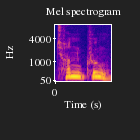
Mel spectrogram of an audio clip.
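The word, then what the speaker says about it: 천궁: Tian is the word for heaven. Yeah, heaven. And in the Korean pronunciation, that is a chun. And palace, of course, is in Korean is kung. So this is a chun kung.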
